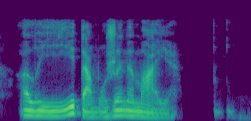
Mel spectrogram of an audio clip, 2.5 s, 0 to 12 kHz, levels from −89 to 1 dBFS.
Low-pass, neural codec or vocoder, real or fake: 7.2 kHz; codec, 16 kHz, 8 kbps, FunCodec, trained on LibriTTS, 25 frames a second; fake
